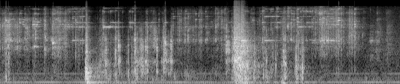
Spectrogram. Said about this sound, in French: Avoir fermé la porte, elle remet les clés dans son sac et le sac dans la commode du couloir.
